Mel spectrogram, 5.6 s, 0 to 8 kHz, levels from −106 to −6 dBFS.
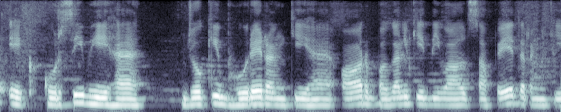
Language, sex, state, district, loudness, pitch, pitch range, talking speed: Hindi, male, Jharkhand, Garhwa, -16 LUFS, 130 Hz, 125-140 Hz, 180 wpm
